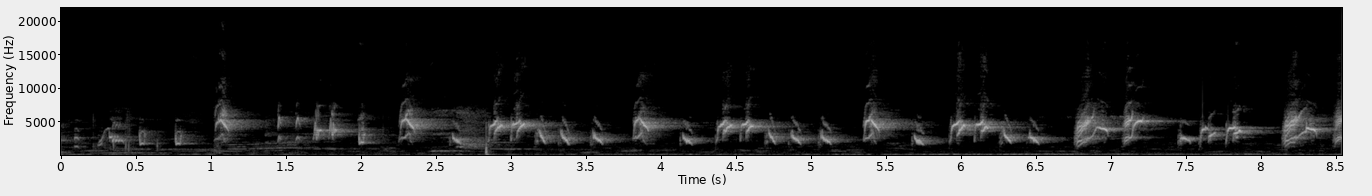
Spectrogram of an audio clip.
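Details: Madura long-tailed shrike in full, active song: a dense, rapid chatter of high, varied chirps and short trills, repeated almost without pause, with faint low rumbling beneath.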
